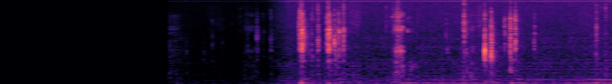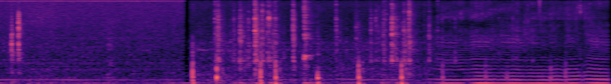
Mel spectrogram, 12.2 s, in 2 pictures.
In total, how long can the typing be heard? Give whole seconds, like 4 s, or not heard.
10 s.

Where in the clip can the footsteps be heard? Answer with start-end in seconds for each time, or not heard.
not heard.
